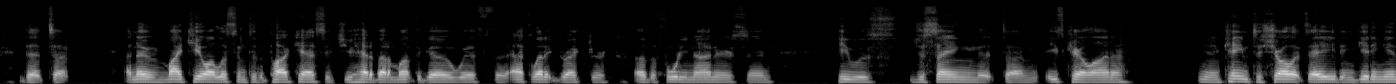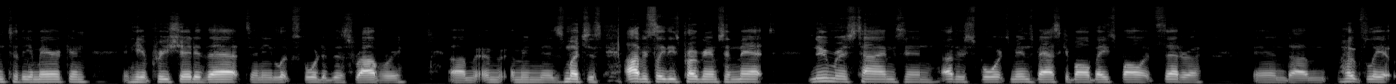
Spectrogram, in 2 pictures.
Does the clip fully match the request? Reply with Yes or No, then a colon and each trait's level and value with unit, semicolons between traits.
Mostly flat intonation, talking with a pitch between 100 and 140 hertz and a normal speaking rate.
Yes: narrow, 1.5 semitones; low, 115 Hz; average, 175 wpm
